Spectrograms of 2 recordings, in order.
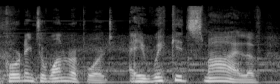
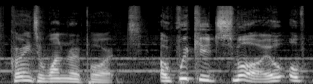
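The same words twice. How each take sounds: First: It is read in the speaker's ordinary accent. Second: It is read in an old London accent.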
